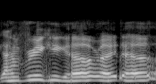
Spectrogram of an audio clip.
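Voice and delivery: high-pitched retold panic; freaking out. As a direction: act out a mild comic freak-out. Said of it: "like, freaking out".

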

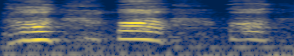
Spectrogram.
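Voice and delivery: repeated short high screams; high mock cries; imitated scream. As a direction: act out screaming, held back in volume. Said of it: "empecé a gritar así".

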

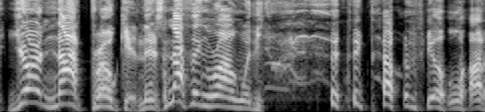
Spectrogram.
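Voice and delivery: loud, high-pitched comic squawk; Gilbert Gottfried. Acted. Author imagining a comedian narrating his book, hammed-up loud impression. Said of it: "Gilbert Gottfried".

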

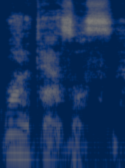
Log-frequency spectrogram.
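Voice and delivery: low, soft, whispered; mournful whisper of defeat; whispering the bad news; hushed lament. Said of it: "He's like".

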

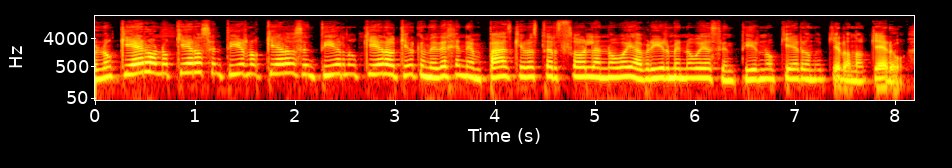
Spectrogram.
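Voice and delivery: high, pleading, frightened no quiero; panicked refusal. Retold or imitated. Curled up in therapy, begging not to feel, high and frightened. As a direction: beg to be left alone, pitch well up.

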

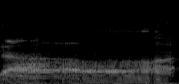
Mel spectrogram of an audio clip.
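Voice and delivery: blank, stunned exclamation; a startled, lost little "ah". Retold or imitated. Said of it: "And I was like".

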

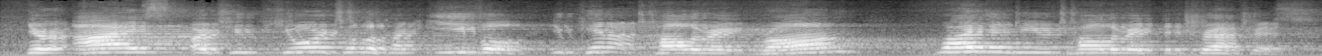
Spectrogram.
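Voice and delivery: loud, high, ringing cry to God; full-force preaching. Acted. Preacher crying out Habakkuk's prayer to the Lord, loud and ringing. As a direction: proclaim the prophet's complaint at full force.

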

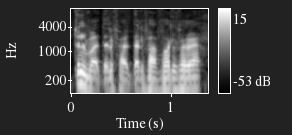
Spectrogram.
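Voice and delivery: lightly voiced auctioneer. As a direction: rattle off bids like an auctioneer. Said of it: "you're gonna do, um, an auctioneer".

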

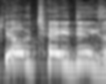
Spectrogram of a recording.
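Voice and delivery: high, loud fan holler; mock attention-grabbing call; big-deal shout-out. Shown as a demonstration. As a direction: hail a star across the club. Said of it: "didn't wanna make a big deal".

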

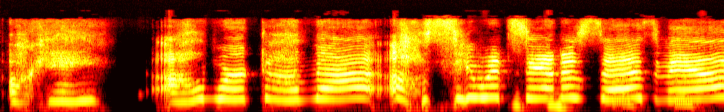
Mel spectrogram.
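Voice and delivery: high-pitched, tearful acted reply; choked-up mom. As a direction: agree bravely through a tight, high voice. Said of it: "It ripped out my heart".

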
